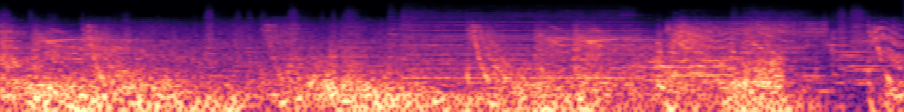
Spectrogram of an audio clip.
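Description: Blaster fire in a shootout: a dense, loud barrage of many rapid zapping shots mixed with crashes and impacts, continuing without a break.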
